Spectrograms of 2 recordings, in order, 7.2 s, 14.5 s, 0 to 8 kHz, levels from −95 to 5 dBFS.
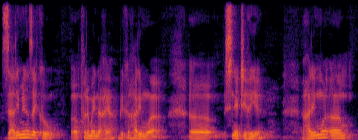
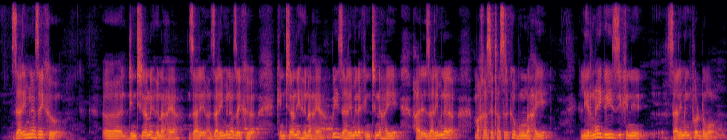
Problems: constant background noise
